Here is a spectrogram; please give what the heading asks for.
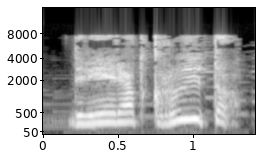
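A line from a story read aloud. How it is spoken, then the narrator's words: Hoarse growl. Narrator (Russian): прорычал хриплым голосом волк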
